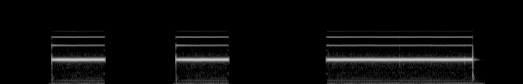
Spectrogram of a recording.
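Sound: answering machine long beep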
